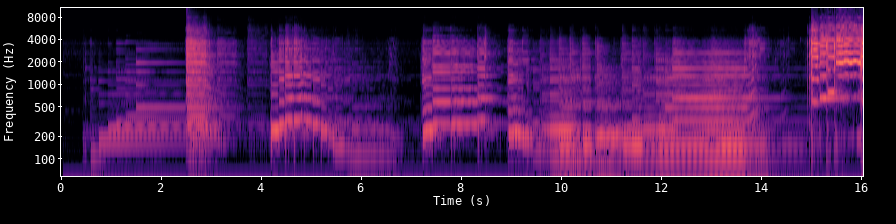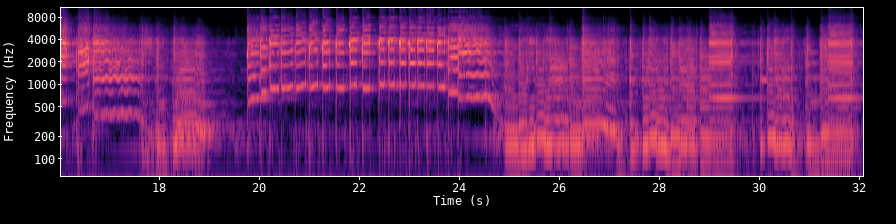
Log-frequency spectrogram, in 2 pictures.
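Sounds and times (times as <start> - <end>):
guitar through overdrive pedal at half gain: 0.0 - 32.0.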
